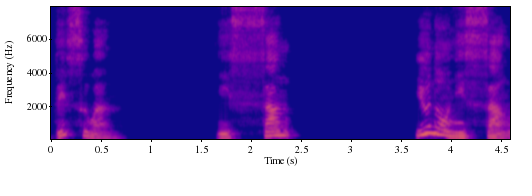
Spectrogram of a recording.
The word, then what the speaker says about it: Nissan: Point number 2, even though you don't pronounce it, this extra consonant still takes one beat when you pronounce the entire word. So that means you need to place one beat of silence for this extra consonant. So that word Nissan has 4 beats like this.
